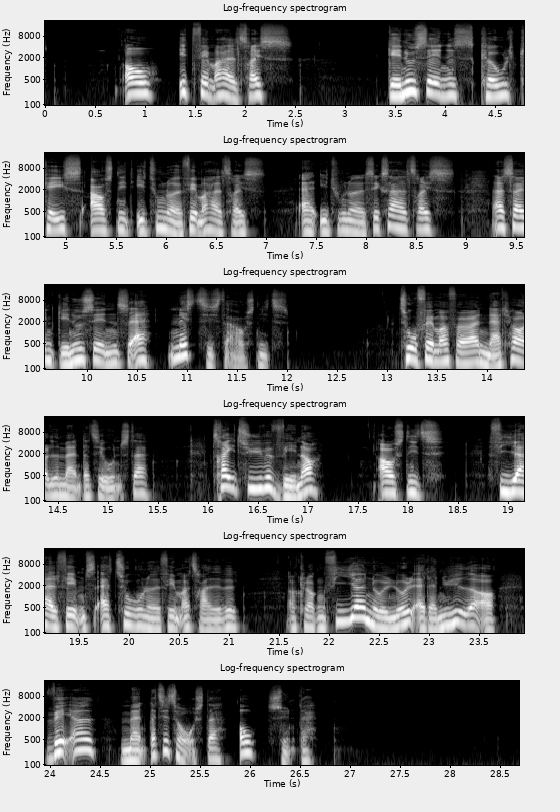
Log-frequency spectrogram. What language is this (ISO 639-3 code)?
dan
